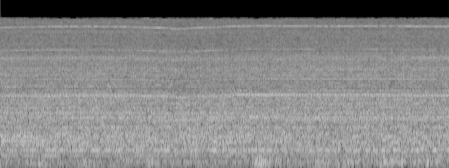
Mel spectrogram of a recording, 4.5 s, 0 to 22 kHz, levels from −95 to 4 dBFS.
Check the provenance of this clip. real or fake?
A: real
